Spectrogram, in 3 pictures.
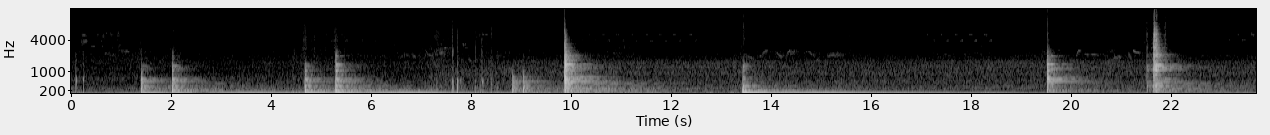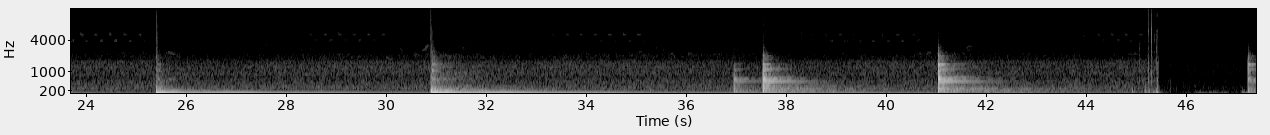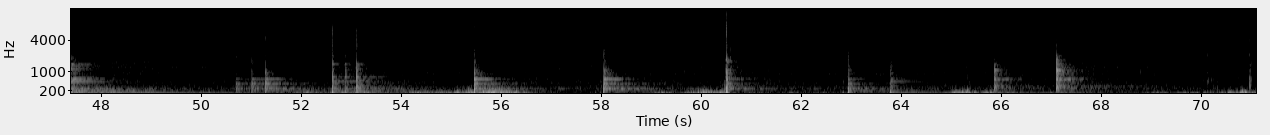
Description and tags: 03 metal kicks
me kicking in a huge metal structure up in a mountain + distant birds and ambiance.
snare, kick, metal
